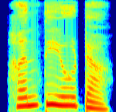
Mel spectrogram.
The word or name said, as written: ಹಿಂದೆಯಾಡು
